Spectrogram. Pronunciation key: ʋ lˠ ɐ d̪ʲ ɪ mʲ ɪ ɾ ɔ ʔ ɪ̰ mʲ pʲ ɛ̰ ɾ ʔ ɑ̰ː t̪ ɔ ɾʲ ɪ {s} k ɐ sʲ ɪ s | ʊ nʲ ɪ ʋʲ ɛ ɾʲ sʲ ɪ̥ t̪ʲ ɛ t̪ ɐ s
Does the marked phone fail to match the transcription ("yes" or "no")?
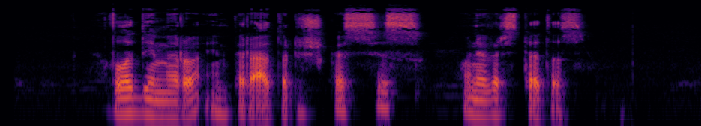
yes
